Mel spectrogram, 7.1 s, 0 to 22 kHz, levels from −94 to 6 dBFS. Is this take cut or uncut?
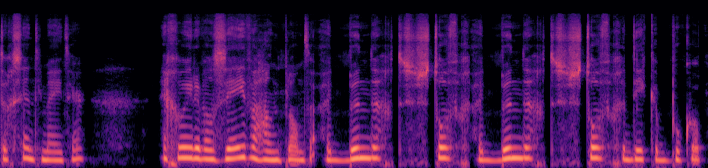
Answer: cut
